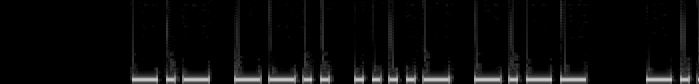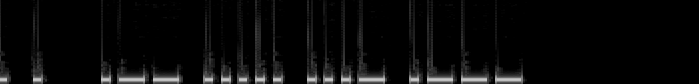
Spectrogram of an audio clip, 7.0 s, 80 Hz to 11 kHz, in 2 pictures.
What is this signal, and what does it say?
Morse code, heard as a keyed tone, about 28 wpm, 700 Hz. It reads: KZ4Y DE W5VJ
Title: USA Callsign DE Callsign - 4 Characters - 28wpm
